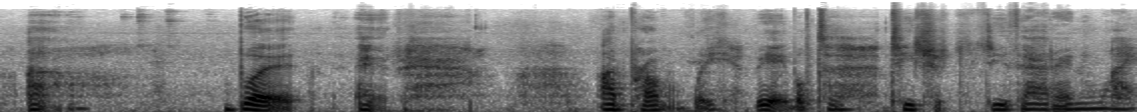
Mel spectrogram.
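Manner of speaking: loud, not-quiet whisper. Voicing a boy bragging to his friends: loud whisper. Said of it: "not particularly quietly, whispering".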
